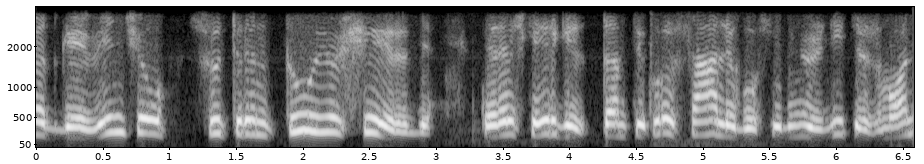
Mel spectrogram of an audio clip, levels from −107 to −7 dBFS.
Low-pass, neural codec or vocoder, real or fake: 3.6 kHz; vocoder, 44.1 kHz, 128 mel bands every 512 samples, BigVGAN v2; fake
